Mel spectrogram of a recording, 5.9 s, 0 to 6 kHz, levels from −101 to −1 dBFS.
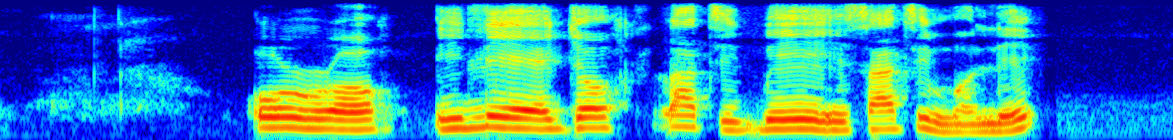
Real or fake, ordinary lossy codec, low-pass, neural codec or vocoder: fake; AAC, 48 kbps; 5.4 kHz; vocoder, 22.05 kHz, 80 mel bands, Vocos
